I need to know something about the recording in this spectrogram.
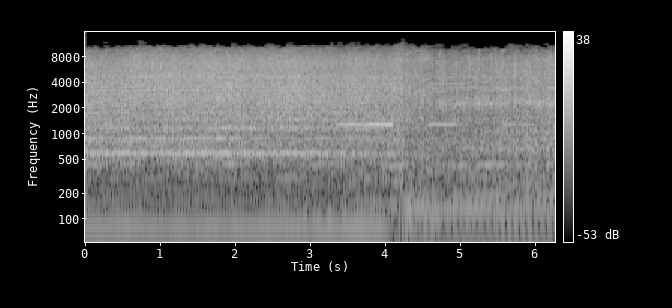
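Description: A rake scrapes across asphalt.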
